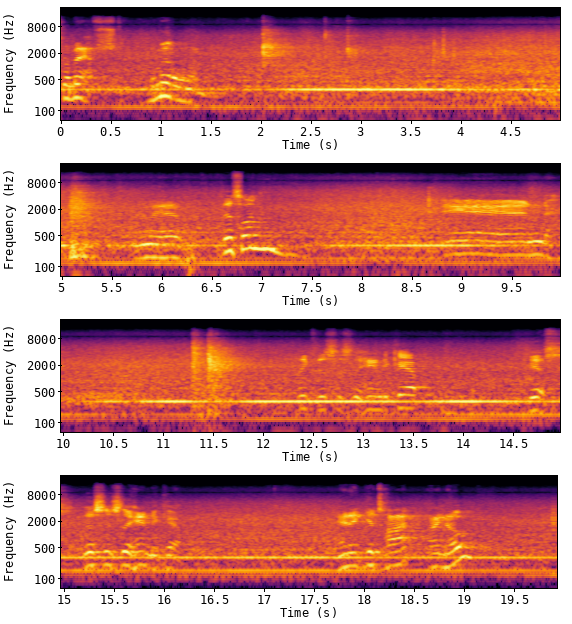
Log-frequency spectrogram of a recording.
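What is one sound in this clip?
An older man talks calmly close by in an echoing tiled room.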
